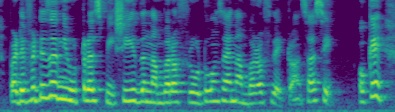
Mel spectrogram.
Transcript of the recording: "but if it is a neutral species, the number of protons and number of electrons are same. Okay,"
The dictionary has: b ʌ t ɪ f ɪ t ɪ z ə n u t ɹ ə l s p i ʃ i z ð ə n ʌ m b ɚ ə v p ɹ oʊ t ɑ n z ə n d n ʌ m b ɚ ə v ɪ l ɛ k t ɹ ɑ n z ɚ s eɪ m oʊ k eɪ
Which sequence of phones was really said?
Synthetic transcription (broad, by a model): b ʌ t ɪ f ɪ t ɪ z ə n u t ɹ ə l s p i ʃ i z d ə n ʌ m b ɚ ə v ɹ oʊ t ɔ n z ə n n ʌ m b ɚ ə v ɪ l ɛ k t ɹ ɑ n s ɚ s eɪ oʊ k eɪ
